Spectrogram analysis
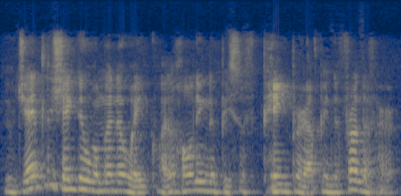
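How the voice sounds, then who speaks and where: Mellow-voiced man, wry and playful. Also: fairly high pitch, lively intonation, quick pace, roomy sound, dull audio. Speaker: gamer reading a text game aloud. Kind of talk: reading a text adventure aloud with comic asides.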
